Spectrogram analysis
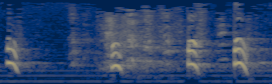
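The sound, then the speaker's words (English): A voice imitates a wiener dog barking with four short, yappy 'woof' sounds, the first alone and then three more in a quicker cluster, fairly loud against a quiet background. “Her first word was taken after our wiener dogs because that's all they do is bark.”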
